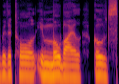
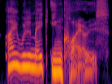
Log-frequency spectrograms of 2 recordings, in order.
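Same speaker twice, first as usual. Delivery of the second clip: higher, slow, smooth merchant voice; slow and courteous, a little aloof; measured Spanish merchant; 9 semitones higher, slower than usual. Acted. Ramon answers Carlos.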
